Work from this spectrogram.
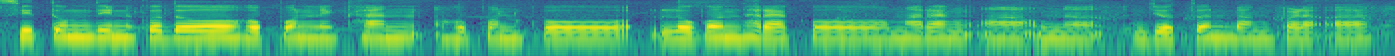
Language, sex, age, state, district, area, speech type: Santali, female, 30-45, Jharkhand, Bokaro, rural, spontaneous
